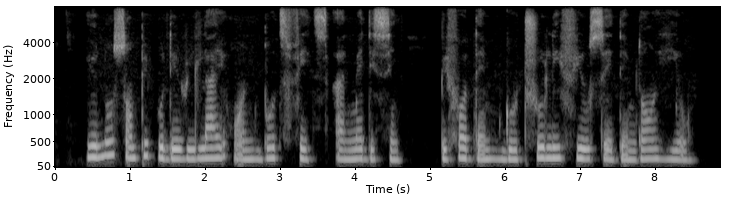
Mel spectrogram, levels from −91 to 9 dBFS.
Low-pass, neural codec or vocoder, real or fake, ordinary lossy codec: none; none; real; none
